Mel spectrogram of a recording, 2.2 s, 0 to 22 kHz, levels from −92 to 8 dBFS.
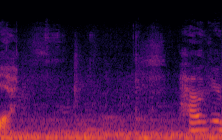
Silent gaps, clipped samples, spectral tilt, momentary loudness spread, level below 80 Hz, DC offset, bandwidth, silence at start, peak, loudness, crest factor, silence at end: none; under 0.1%; -7 dB/octave; 7 LU; -38 dBFS; under 0.1%; 12.5 kHz; 0 s; -16 dBFS; -37 LUFS; 18 dB; 0 s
